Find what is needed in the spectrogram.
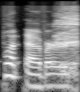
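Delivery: ordinary talk, nothing marked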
